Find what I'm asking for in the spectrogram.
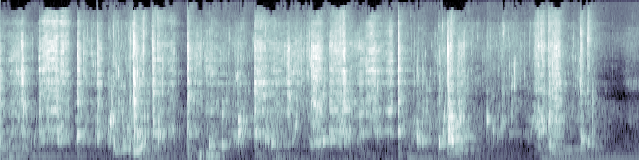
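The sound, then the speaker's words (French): Stirring three spices into broth in a pot as it heats: repeated scraping and faint clinking strokes in an irregular rhythm, with soft liquid sounds between them and no talking. “Je vais mettre à chauffer. Et je vais surtout remuer tout ça pour bien répartir les épices dans le bouillon.”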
